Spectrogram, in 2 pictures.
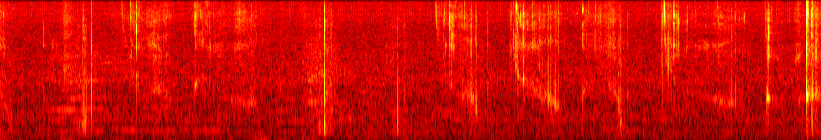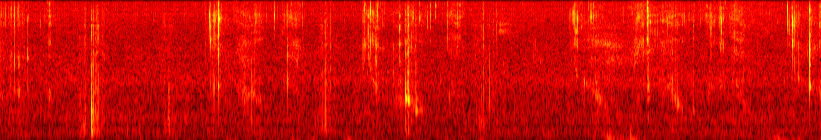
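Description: Close-up biting and chewing on something hard and brittle: irregular sharp crunches, one or two a second, with the loudest bites about two and a half and six seconds in.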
